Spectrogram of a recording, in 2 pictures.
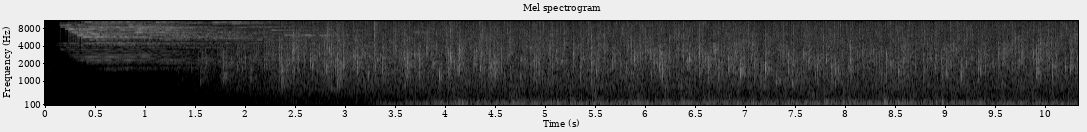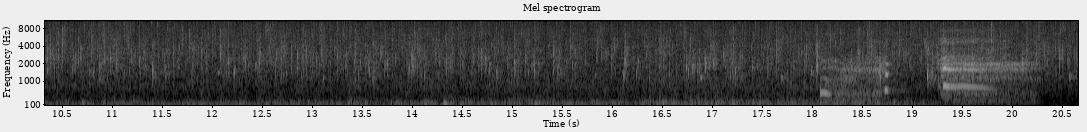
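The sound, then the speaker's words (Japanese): Water rinses something clean in a soft, steady wash of splashing and pouring, faint and continuous, swelling slightly near the end. “そろそろ魔法で洗い流しましょうか。”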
